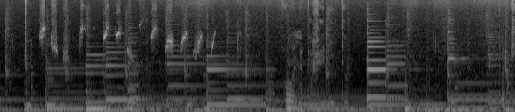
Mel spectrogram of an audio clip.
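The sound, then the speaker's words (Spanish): A small bird perched on a garden fence chirps in a quick run of bright, high tweets, then more sporadically, set against a steady low musical drone that continues throughout. “Por fin, un pajarito se paró en la reja del huerto y la saludó amablemente.”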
